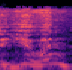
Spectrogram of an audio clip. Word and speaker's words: Iwan: Ocean Jones, the number 5 rider, Dan, the elder brother, and Ewan, and don't be confused over the spelling of that, because it's I-W-A-N, Iwan, but it is pronounced as Ewan, the youngest rider, the 12-year-old.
